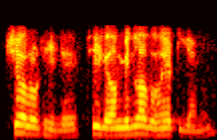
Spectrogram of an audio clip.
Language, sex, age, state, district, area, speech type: Dogri, male, 30-45, Jammu and Kashmir, Udhampur, rural, conversation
